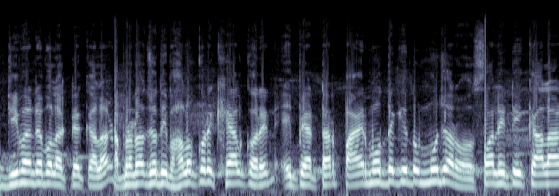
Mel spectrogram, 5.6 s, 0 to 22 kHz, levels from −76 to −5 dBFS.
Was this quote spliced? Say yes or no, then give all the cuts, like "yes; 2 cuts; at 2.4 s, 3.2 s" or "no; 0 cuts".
yes; 2 cuts; at 1.1 s, 4.5 s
